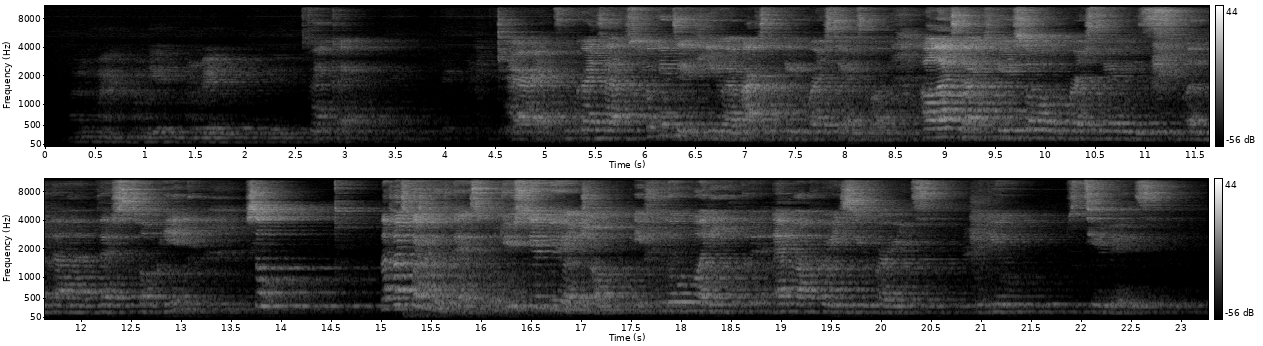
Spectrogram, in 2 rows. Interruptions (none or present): none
